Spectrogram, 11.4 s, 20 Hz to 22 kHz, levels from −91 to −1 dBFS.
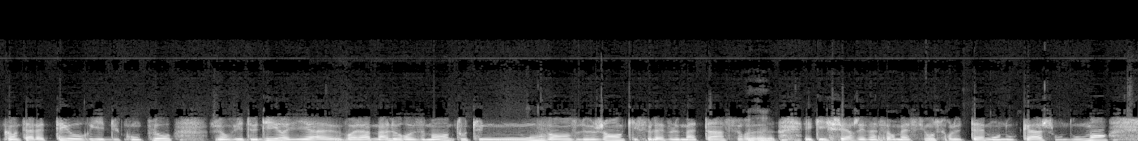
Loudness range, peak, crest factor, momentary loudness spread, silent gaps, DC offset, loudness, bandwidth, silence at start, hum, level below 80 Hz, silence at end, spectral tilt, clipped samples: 1 LU; 0 dBFS; 14 dB; 4 LU; none; 0.6%; -14 LUFS; 5.6 kHz; 0.05 s; none; -62 dBFS; 0 s; -7.5 dB/octave; under 0.1%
